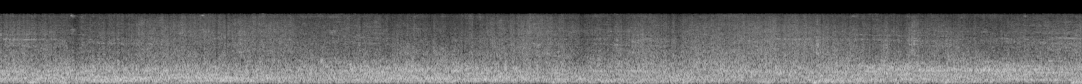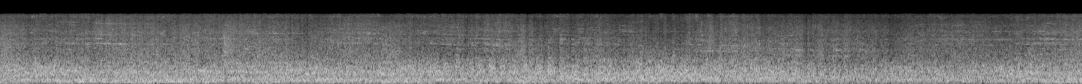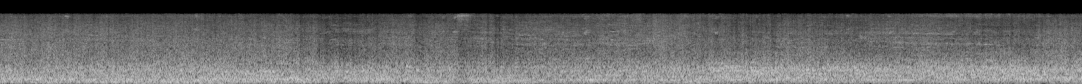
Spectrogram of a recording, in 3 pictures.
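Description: Autorack freight cars rolling past close by: a loud, steady rumble of steel wheels on rail, with faint high wheel squeals coming and going.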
